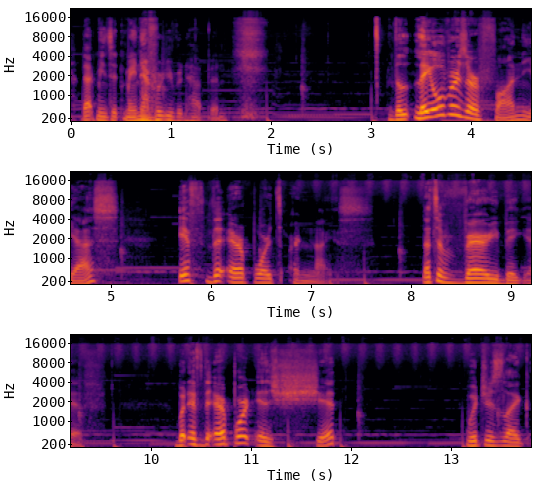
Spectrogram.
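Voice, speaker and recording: A young Filipino man, a vtuber, rambles casually on a livestream while building a model kit, laughing often. His voice sits on the high side and is a little mellow.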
